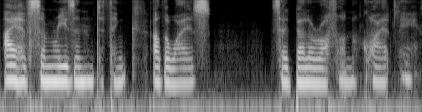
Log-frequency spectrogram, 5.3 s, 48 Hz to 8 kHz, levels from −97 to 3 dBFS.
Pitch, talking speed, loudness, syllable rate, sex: 190 Hz, 115 wpm, -22 LUFS, 4.3 syllables/s, female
